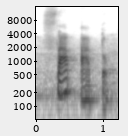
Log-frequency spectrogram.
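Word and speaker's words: zapato: O S e o Z têm o mesmo som, que é de sapato. E sapato se escreve com Z. Sapato.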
